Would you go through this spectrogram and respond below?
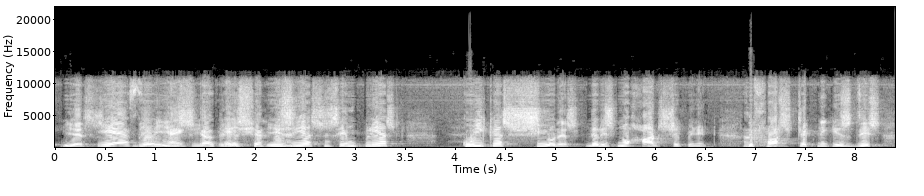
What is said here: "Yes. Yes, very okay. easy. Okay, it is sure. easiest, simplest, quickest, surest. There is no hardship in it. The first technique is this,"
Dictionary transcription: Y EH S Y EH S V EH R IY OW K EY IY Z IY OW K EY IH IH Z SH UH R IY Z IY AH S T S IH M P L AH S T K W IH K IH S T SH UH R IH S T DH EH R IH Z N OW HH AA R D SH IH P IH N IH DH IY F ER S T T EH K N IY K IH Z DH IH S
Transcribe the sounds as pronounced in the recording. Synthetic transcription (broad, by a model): Y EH S Y EH S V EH R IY IY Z IY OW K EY IH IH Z IY Z IY AH S T S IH M P L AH S T K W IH K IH S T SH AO R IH S T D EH R IH Z N OW HH AA R D SH IH P IH N IH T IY F ER S T T EH K N IY K IH Z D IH S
